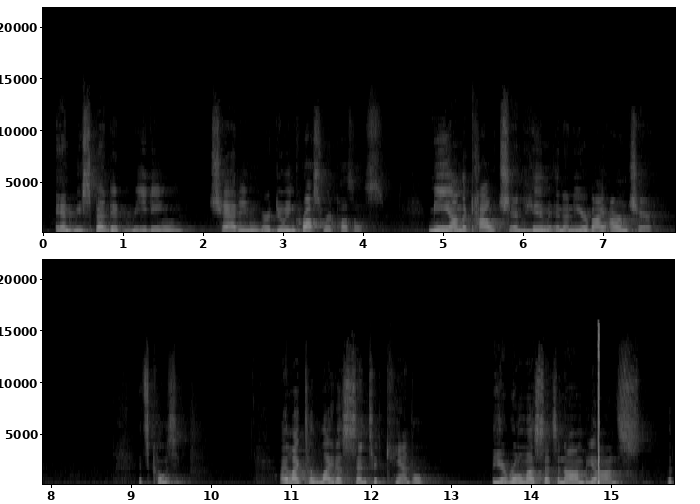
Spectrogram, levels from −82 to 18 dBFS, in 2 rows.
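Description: Right near the end, at 14.84 s, there's a very short blast of file tags played as audio. A chunk of text tags got handed to the decoder as if it were sample data, so those character bytes come out as a loud, buzzy rasp that sits off to one side of centre. It's gone in a few milliseconds, but the edges are hard, so it lands as a sharp little crack of static rather than anything that blends into the sound around it.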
